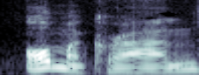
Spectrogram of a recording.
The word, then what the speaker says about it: omicron: Omicron sounds like the O in omelet. – We will pronounce it as the O in obey, as in modern Greek.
